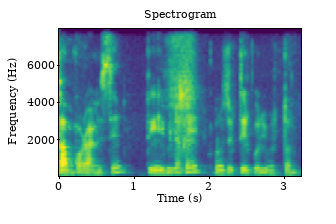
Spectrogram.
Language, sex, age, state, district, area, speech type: Assamese, female, 45-60, Assam, Nalbari, rural, spontaneous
